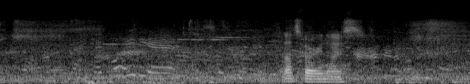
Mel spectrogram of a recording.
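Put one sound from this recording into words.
A woman and other adults talk casually close by outdoors.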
